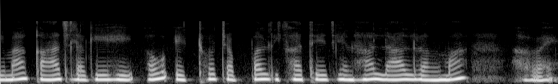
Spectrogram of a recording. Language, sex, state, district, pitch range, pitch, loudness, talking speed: Chhattisgarhi, female, Chhattisgarh, Sukma, 215-235 Hz, 220 Hz, -10 LUFS, 160 wpm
